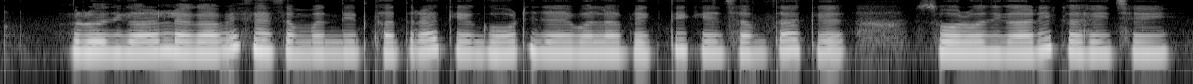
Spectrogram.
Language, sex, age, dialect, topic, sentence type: Magahi, female, 18-24, Western, banking, statement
